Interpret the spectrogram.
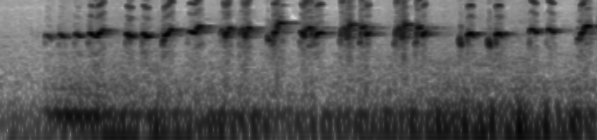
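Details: A sooty-headed bulbul sings, recorded as a training lure for birds; a lively run of clipped, bouncy chirps, some rising sharply, with a faint low hum underneath.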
